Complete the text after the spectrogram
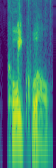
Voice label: "coequal", American

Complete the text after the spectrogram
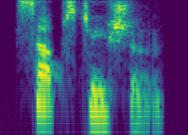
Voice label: "substation", Indian

